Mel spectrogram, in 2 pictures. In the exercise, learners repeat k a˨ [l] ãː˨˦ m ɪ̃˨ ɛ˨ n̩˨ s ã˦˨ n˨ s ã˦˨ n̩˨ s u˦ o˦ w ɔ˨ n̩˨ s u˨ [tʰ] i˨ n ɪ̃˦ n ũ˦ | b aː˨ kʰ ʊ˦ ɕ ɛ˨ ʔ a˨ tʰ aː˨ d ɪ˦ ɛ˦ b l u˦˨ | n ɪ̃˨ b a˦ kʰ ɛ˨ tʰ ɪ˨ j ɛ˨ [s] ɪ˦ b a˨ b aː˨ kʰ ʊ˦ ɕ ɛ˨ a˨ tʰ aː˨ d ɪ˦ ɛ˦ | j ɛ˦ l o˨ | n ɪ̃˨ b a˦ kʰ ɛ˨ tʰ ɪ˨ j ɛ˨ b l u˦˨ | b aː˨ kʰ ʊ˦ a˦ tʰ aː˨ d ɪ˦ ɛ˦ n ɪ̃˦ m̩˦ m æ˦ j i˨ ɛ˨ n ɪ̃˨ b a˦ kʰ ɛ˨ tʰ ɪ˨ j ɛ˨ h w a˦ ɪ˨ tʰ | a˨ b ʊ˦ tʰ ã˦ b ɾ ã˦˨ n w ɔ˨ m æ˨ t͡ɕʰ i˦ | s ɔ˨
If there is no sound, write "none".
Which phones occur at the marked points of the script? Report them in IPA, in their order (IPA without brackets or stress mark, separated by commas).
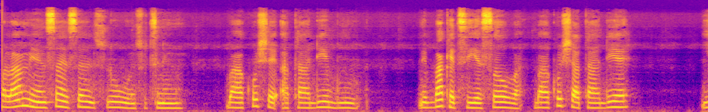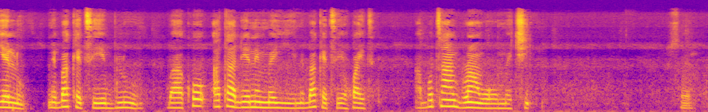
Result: l, tʰ, s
